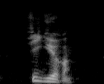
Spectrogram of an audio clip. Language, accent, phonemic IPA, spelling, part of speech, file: French, France, /fi.ɡyʁ/, fig., adjective, LL-Q150 (fra)-fig..wav
- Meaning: 1. abbreviation of figure; figure 2. abbreviation of figuré; figurative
